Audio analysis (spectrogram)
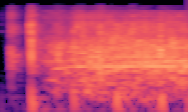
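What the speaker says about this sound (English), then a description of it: "Clap it up for Tommy." A comedy show audience breaking into applause: a sudden swell of crowd clapping that quickly builds to a steady, loud wash within a second.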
